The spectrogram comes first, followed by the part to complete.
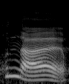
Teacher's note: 앞말의 끝소리에 니은 소리가 하나 더 나는 거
